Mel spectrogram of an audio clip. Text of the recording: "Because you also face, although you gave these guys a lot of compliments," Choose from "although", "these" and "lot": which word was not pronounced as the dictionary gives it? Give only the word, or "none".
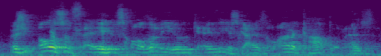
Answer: none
